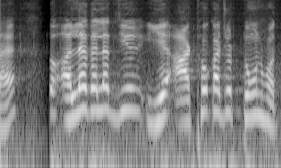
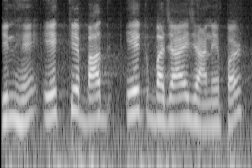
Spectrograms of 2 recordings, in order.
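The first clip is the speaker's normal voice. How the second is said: dictating notes. Acted.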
